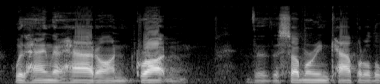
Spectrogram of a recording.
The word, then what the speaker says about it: Groton: Or how to pronounce it, even. That's true. Groton. We still have people that say Groton.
